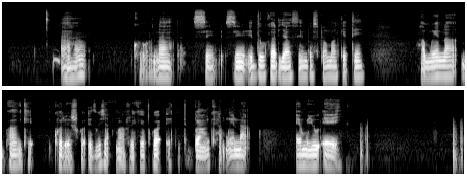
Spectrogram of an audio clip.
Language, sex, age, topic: Kinyarwanda, male, 18-24, finance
